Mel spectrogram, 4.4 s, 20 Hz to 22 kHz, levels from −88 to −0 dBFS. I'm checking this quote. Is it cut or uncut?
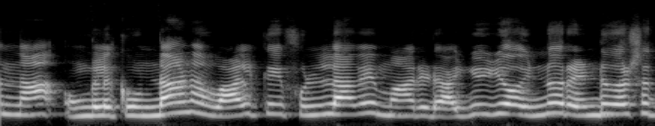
uncut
